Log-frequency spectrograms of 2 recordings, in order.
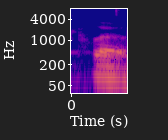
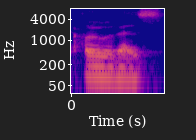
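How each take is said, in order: First: The th is dropped, leaving just an s. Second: A full th sound is said before the s. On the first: The speaker calls it right. "more of it just an S sound" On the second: The speaker calls it wrong. "It's not like clothes"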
